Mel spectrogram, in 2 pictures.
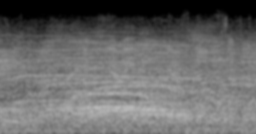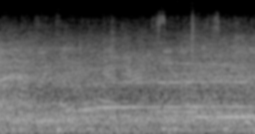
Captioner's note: crowd cheering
